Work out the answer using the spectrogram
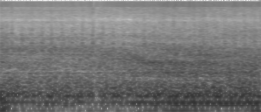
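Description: A steady low hum with even airflow and no rattles or surging; the window unit sounds healthy and is running normally.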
